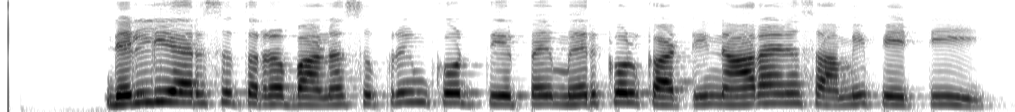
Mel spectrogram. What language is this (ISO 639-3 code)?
tam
